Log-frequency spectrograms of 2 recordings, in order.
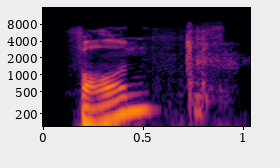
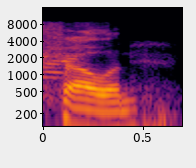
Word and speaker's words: Fallon: Fallen? We have Fallon. That's Fallon. Fallon. It's It's Fallon. Fallon. We Pronounce have it right.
